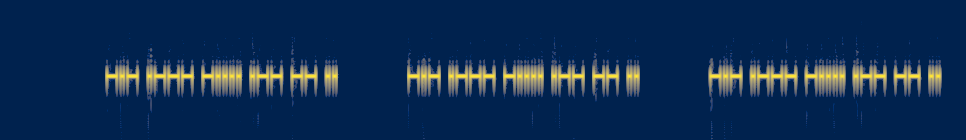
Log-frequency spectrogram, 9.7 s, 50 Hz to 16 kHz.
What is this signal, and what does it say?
Morse code, heard as a keyed tone, about 36 wpm, 700 Hz. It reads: KJ6WMI KJ6WMI KJ6WMI
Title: USA Call Signs - 6 Characters - Repeated 3x - 35wpm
